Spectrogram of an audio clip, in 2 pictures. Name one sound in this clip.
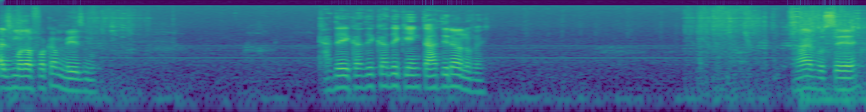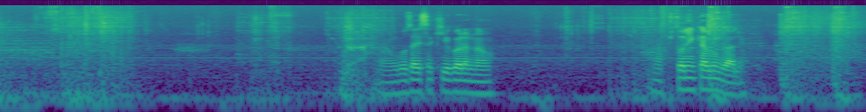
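A young man talks with animation in short bursts.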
